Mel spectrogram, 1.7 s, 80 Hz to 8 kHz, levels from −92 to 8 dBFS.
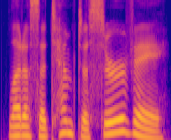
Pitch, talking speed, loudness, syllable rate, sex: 200 Hz, 175 wpm, -14 LUFS, 4.6 syllables/s, female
